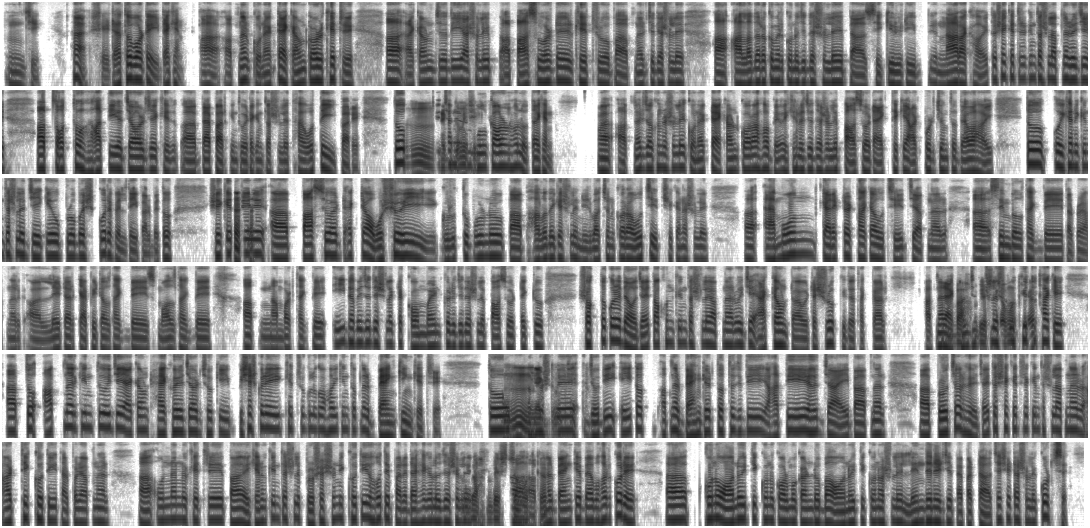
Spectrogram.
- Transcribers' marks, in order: lip smack; laugh; stressed: "এমন"
- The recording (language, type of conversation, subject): Bengali, podcast, অনলাইনে আপনার ব্যক্তিগত তথ্য কীভাবে সুরক্ষিত রাখবেন?
- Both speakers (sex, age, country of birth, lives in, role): male, 25-29, Bangladesh, Bangladesh, guest; male, 30-34, Bangladesh, Bangladesh, host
